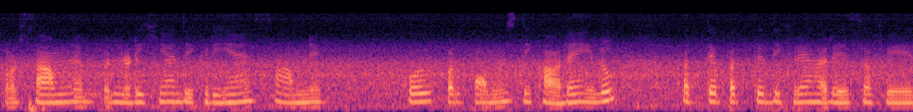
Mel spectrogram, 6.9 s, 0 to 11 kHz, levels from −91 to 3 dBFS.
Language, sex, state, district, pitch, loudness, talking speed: Hindi, female, Chhattisgarh, Balrampur, 205 Hz, -19 LUFS, 175 wpm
